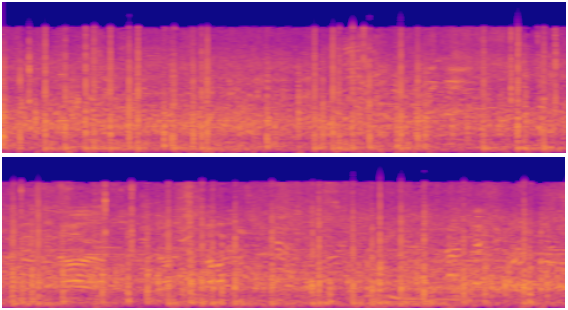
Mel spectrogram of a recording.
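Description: Aerial fireworks display: a dense, continuous run of sharp crackling pops and bangs from bursting shells, with people talking close by.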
